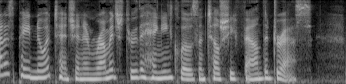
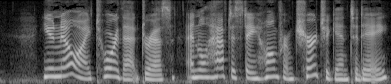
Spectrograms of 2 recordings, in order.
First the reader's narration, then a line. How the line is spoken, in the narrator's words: Lottie said sadly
